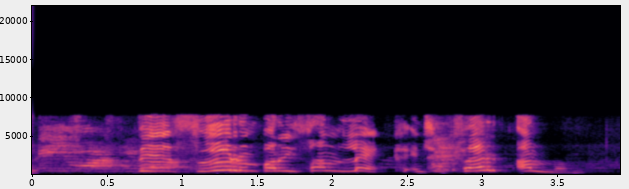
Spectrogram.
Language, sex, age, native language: Icelandic, female, 50-59, Icelandic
